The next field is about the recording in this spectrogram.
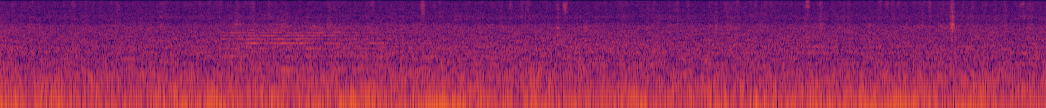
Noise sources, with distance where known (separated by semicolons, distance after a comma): car horn, far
